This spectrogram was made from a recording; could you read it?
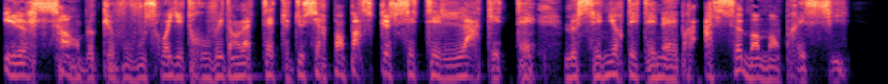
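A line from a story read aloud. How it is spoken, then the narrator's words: Growling. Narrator (French): gronda Rogue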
